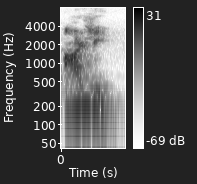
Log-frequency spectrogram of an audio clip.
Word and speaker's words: early: from sleep early in the morning. আচ্ছা এটা কিন্তু ইয়ারলি হবে না, উচ্চারণ হবে আর্লি। আর্লি। Early.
